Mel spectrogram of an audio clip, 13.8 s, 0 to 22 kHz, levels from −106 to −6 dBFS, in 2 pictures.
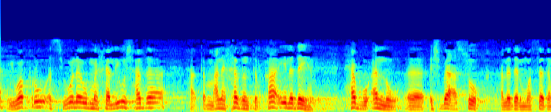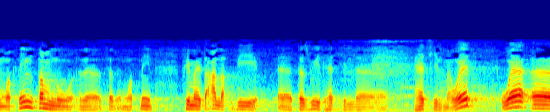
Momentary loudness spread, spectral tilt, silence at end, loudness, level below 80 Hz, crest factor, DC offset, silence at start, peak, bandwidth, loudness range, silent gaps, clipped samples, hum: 11 LU; -13 dB/octave; 0 s; -23 LUFS; -58 dBFS; 16 dB; under 0.1%; 0 s; -6 dBFS; 4.3 kHz; 4 LU; none; under 0.1%; none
